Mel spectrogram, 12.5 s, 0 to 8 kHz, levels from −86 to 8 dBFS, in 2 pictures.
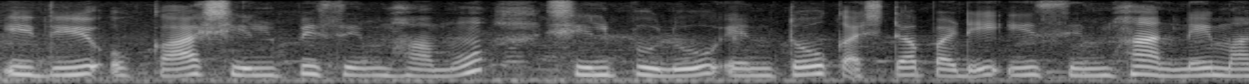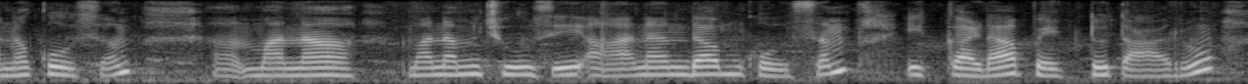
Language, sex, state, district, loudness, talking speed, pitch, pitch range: Telugu, female, Telangana, Karimnagar, -20 LUFS, 80 wpm, 225 Hz, 210-245 Hz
